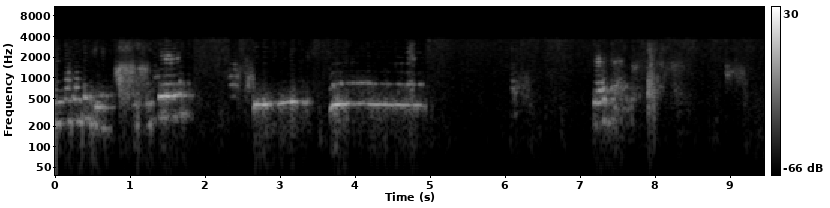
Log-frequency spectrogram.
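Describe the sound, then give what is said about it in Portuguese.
A small dog howls in several drawn-out, wavering bursts, some short and yelping, others long and steady, separated by brief pauses. “Ah, já foi pro cachorrinho.”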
